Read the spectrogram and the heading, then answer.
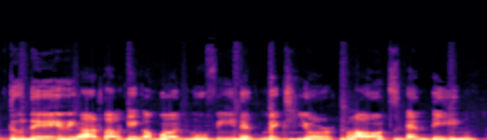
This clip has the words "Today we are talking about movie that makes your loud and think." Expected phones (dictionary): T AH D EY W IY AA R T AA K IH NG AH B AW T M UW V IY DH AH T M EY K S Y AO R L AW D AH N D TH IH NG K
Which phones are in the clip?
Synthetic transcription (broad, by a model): T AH D EY W IY AA R T AA K IH NG AH B AW T M UW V IY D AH T M EY K S Y AO R L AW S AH N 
